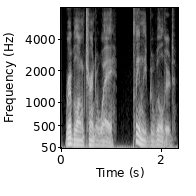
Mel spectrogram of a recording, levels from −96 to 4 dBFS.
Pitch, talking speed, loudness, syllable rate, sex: 95 Hz, 125 wpm, -18 LUFS, 6.6 syllables/s, male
